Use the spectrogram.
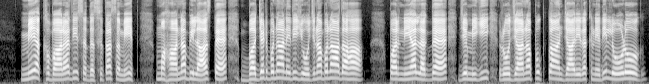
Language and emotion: Dogri, sad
